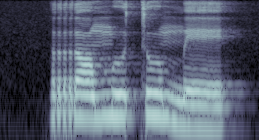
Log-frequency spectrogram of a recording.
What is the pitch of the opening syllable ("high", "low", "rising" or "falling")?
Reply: high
